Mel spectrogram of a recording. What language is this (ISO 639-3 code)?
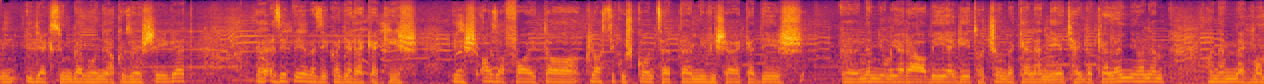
hun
